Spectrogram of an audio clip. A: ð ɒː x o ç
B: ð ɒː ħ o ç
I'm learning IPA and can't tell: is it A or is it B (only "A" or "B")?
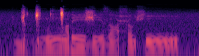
B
